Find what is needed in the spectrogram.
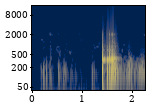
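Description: A mostly quiet pause on a video call, broken about one and a half seconds in by a short, low, voice-like sound, a grunt or throat noise from a participant's microphone, followed by faint low rumbling.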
